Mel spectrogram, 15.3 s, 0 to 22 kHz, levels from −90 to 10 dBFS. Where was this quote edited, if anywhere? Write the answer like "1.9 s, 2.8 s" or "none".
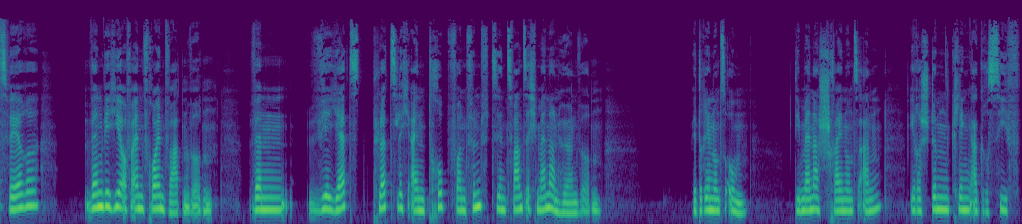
none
